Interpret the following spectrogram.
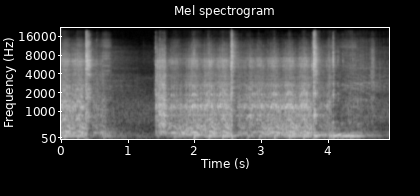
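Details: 1952 International L130 rat rod, stock engine after years sitting, points sanded, stuck-open throttle fixed, no exhaust: fires and settles into a loud rough-edged idle running steadily on its own; compression test still pending.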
